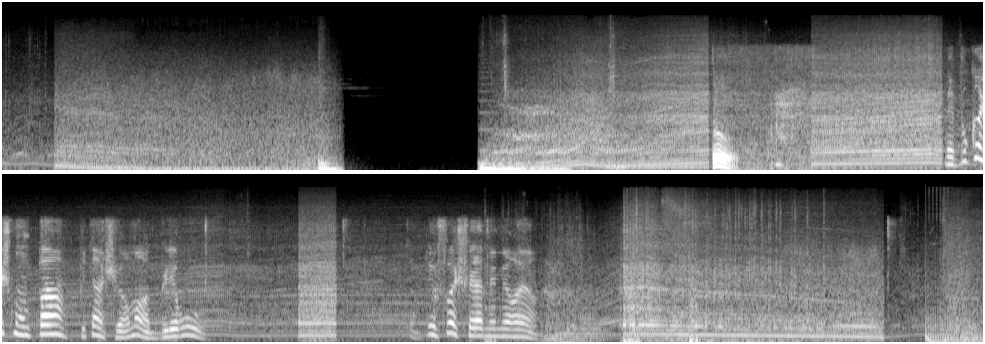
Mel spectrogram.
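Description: A sports car engine roars and revs up and down at high speed.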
